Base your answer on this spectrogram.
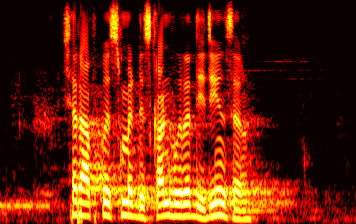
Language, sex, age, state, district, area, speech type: Hindi, male, 30-45, Madhya Pradesh, Hoshangabad, urban, spontaneous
